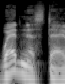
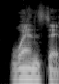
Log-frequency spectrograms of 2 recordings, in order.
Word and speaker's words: Wednesday: hesitate because I'm like it's wedness day but no I have to stop myself correct myself and say Wednesday but my natural thing is if there's a t I'm going to I'm going to pronounce the whole thing there's a criticism in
